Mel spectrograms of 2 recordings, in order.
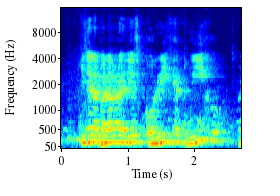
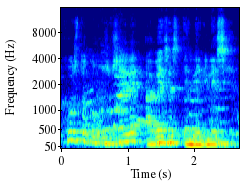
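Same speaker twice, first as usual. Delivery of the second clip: normal talking voice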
